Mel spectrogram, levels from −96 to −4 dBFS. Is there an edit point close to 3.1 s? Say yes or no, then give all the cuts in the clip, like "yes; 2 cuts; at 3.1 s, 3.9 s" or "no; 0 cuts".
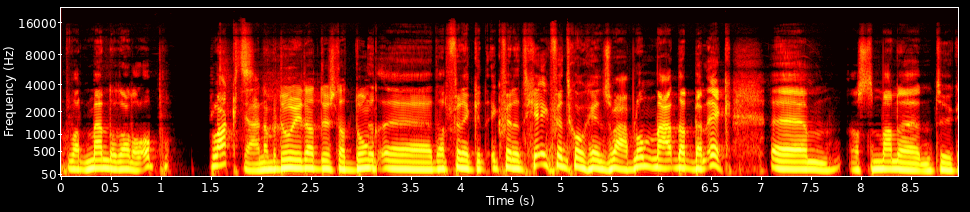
yes; 1 cut; at 3.1 s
